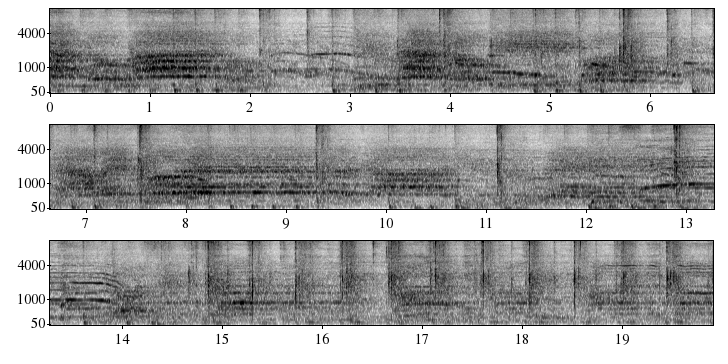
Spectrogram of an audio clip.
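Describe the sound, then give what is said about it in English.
A large crowd sings improvised worship together in loose, overlapping voices, a continuous swell of unison and harmony with no clear beat, loud and sustained throughout, with occasional shouts rising above the singing. “One person will start singing, the rest will follow, and then it's just a crowd.”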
